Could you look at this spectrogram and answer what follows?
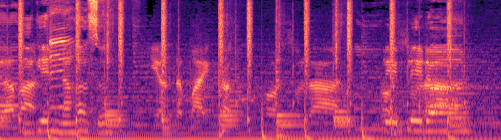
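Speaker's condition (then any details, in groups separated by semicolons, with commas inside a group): No condition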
